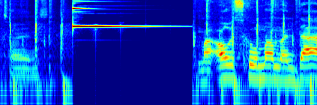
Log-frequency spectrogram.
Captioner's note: bell rings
